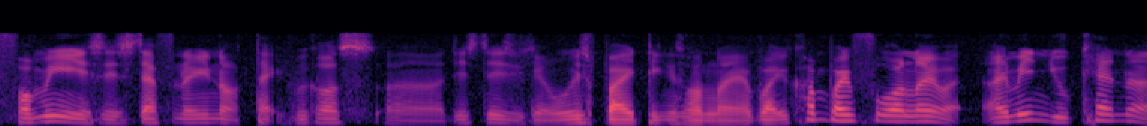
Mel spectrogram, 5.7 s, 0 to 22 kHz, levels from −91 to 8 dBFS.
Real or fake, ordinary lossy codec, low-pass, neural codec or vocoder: real; none; 7.2 kHz; none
